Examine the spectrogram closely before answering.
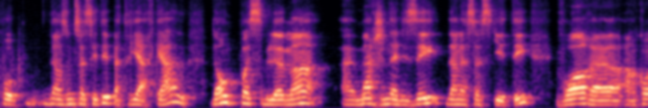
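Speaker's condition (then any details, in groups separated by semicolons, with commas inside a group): No condition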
